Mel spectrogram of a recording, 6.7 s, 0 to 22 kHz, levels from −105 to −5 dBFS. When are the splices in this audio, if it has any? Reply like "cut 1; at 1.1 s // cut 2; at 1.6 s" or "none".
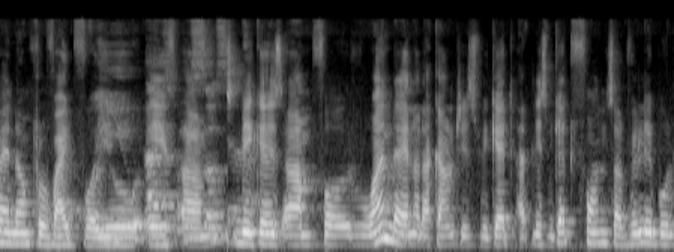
cut 1; at 2.3 s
